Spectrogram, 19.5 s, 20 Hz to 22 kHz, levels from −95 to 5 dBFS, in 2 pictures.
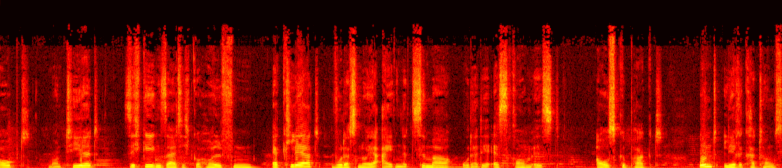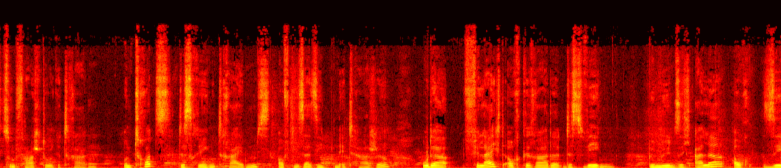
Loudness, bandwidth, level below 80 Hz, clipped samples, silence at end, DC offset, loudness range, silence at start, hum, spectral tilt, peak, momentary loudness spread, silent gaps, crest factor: -28 LUFS; 19 kHz; -52 dBFS; under 0.1%; 0 s; under 0.1%; 3 LU; 0 s; none; -4.5 dB/octave; -12 dBFS; 11 LU; none; 16 dB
